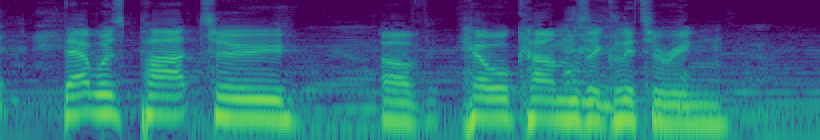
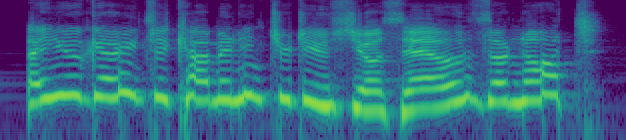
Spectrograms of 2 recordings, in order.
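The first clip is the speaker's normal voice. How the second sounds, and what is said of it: Character voice with an accent. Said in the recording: “I love the accent.”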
